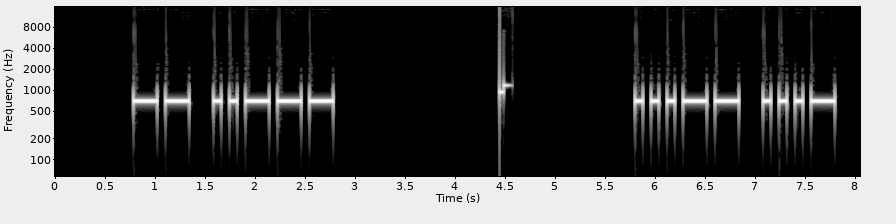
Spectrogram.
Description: Morse code, heard as a keyed tone, about 15 wpm, 700 Hz. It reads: M 2 3 V
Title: Single-Letter Single-Number 15wpm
